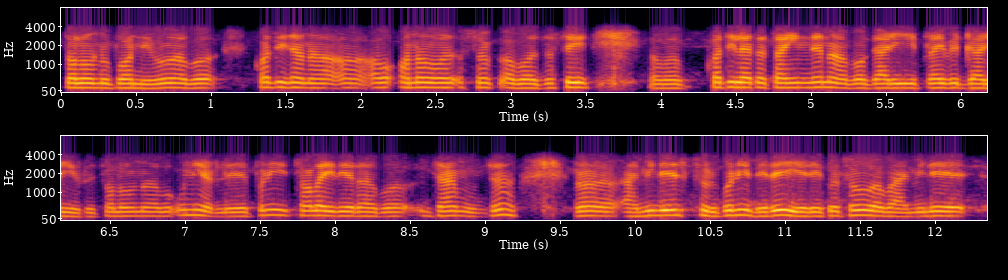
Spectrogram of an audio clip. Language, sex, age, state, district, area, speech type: Nepali, male, 18-30, West Bengal, Darjeeling, rural, conversation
